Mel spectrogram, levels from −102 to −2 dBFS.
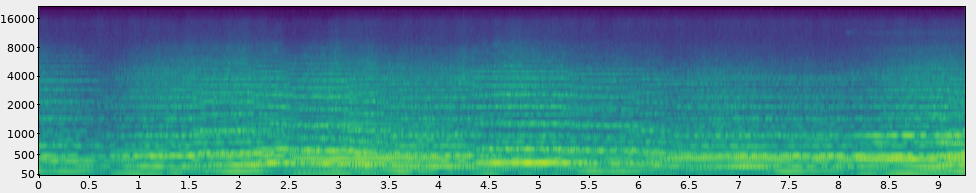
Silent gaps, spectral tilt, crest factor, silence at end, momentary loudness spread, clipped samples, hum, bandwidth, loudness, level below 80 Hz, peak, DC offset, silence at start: none; -6.5 dB/octave; 16 dB; 0 s; 8 LU; under 0.1%; none; 12 kHz; -23 LUFS; -46 dBFS; -6 dBFS; under 0.1%; 0 s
